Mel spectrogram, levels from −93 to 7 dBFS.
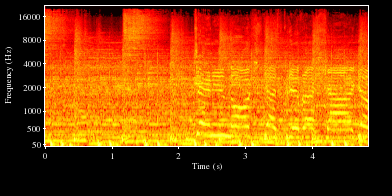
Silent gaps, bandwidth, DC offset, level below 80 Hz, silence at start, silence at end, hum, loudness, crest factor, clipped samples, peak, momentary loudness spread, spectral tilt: none; over 20 kHz; under 0.1%; -18 dBFS; 0 s; 0 s; none; -11 LUFS; 10 dB; under 0.1%; 0 dBFS; 4 LU; -4 dB/octave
